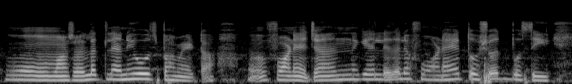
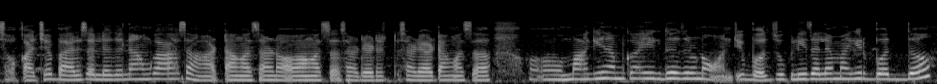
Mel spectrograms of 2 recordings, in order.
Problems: none marked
